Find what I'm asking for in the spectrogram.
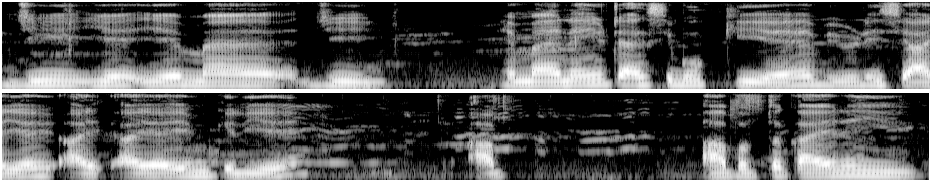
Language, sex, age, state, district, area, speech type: Urdu, male, 30-45, Uttar Pradesh, Lucknow, urban, spontaneous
